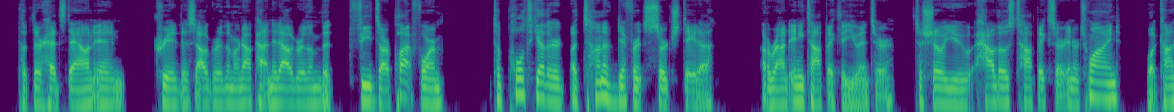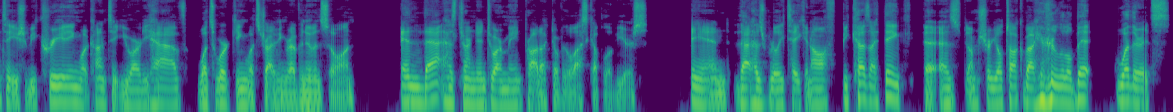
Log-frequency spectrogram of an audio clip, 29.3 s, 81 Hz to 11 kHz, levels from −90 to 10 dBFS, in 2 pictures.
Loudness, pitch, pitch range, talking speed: -18 LUFS, 115 Hz, 110-125 Hz, 190 wpm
